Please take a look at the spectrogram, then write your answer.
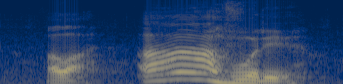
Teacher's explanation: Olha lá, separei, árvore, onde se prolongou aquele ar, proparoxítona.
